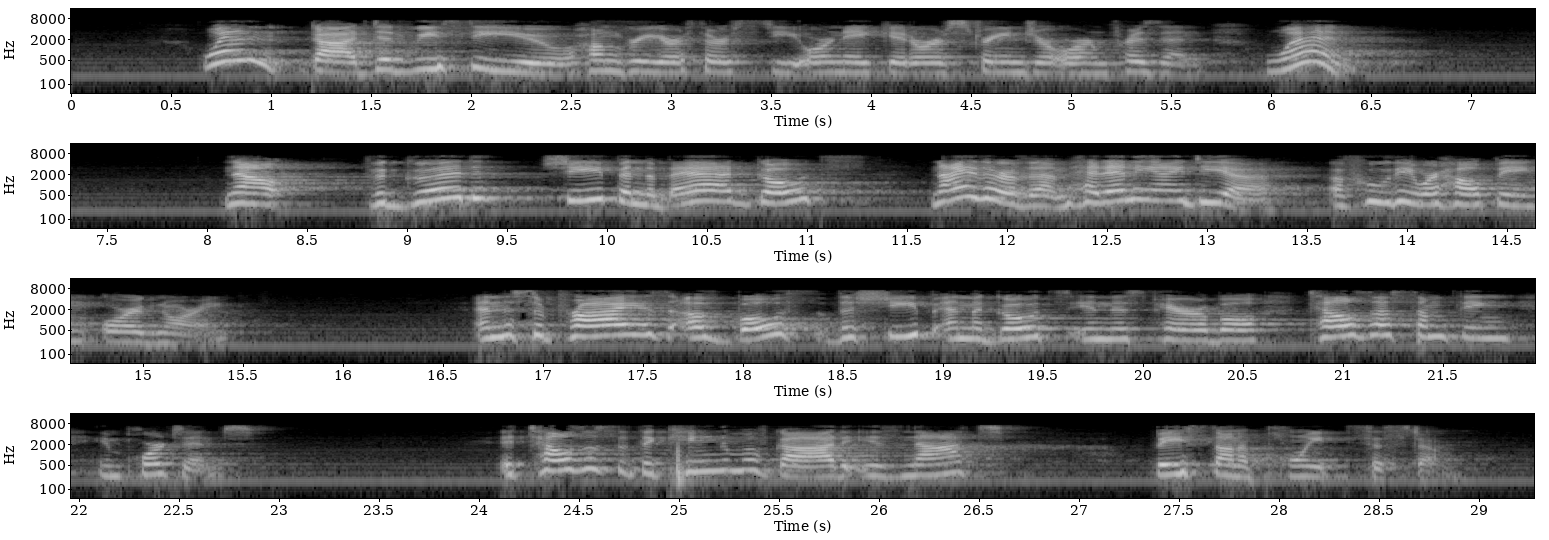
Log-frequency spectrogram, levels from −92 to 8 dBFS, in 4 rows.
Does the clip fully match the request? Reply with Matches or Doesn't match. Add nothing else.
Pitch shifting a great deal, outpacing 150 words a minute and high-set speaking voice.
Doesn't match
